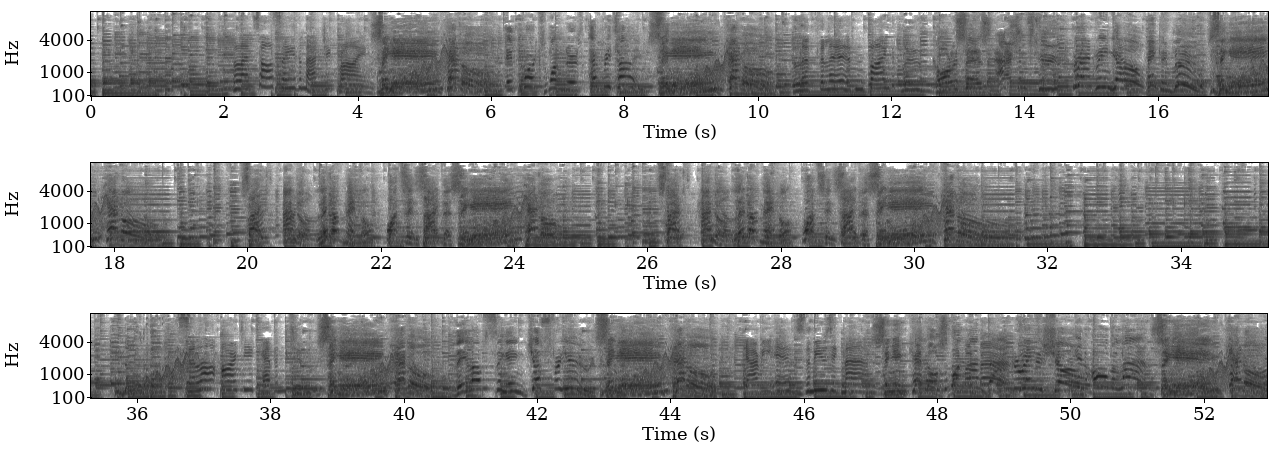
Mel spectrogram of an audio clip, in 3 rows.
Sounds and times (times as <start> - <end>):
Music: 0.0 - 52.9
Male singing: 12.2 - 18.5, 19.9 - 24.6, 26.2 - 29.7, 47.1 - 52.9.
